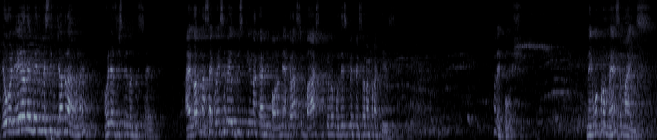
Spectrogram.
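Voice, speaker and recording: A young Brazilian man giving a sermon testimony, storytelling and swinging from hushed to excited. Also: high voice, fairly quick, pauses often, a little hiss or hum. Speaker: worship minister and preacher. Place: large hall at a youth congress. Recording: echoey hall from far off.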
